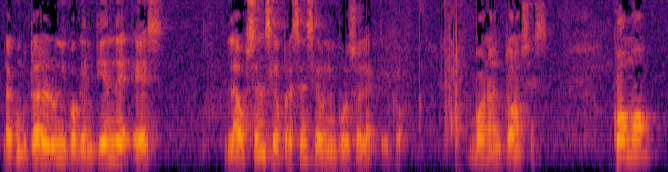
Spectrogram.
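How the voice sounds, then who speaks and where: Man, classroom lecture, gravelly voice, patient, repeats himself. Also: on the high side, very animated, fairly quick, warm tone. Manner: patient, repeats words, asks "¿sí?" to check. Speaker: teacher.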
